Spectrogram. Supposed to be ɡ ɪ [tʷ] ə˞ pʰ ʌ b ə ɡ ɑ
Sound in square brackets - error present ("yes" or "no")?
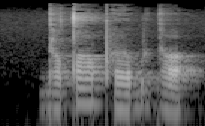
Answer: yes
